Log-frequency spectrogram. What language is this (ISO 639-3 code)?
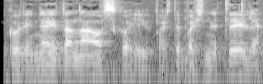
lit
